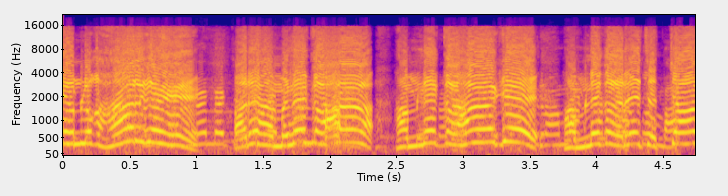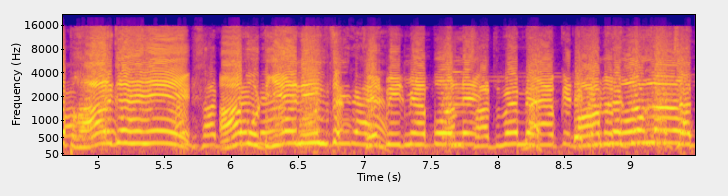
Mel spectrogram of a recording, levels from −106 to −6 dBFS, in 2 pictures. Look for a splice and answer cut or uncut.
uncut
